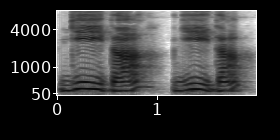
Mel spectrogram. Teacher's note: tiene dos vocales largas tanto la i como la a son largas Por ende tengo que hacer que esos sonidos duren un poquito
